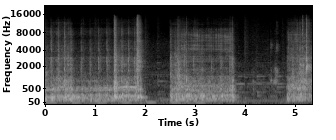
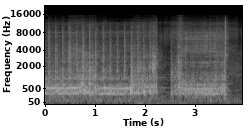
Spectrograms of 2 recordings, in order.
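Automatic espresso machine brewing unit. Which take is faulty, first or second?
first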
